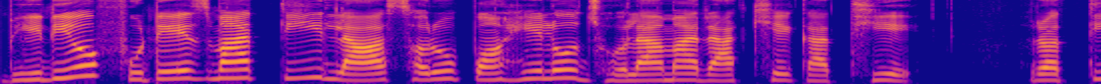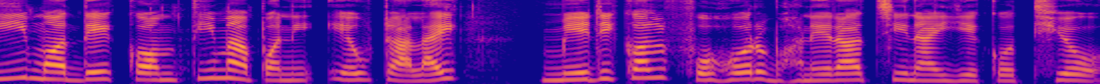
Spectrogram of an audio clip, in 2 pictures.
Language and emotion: Nepali, neutral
